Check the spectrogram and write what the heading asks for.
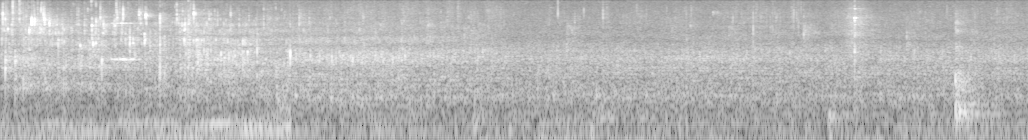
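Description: Rice-flour vadas deep-frying in hot oil: a steady sizzle with fine crackling, busiest in the first few seconds and settling to a softer hiss. A sharp tick and a short light knock come near the end.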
